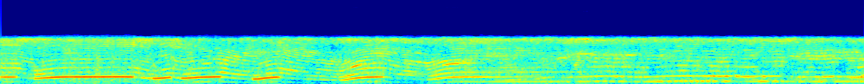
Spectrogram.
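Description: A small engine running and revving, its pitch swooping down and back up several times, with a steady lower hum beneath it.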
